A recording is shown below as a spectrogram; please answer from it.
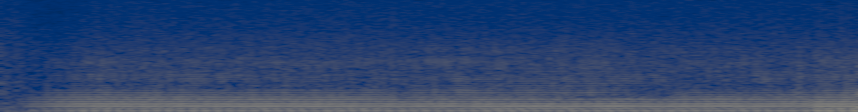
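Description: A de Havilland Chipmunk's four-cylinder Gipsy Major engine running in flight, a steady drone with a fast even pulse. It fades in just after the start.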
